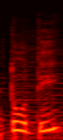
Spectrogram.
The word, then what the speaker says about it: Tuti: Y Tuti Blanc en YouTube lo pueden buscar como T-U-T-I, así como suena Tuti.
